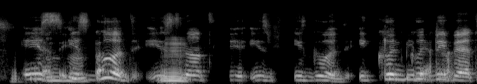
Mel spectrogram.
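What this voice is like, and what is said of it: Put-on Russian accent. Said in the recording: “That's your cue to do a Russian accent.”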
